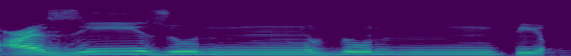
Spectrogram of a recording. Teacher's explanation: عزیز اخفا ہوگا، تنوین کے بعد ذا ہے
